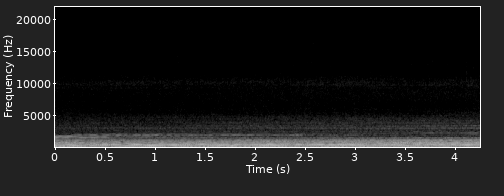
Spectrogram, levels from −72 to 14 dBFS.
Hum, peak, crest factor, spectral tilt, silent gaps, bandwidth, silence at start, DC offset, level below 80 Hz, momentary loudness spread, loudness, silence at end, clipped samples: none; -4 dBFS; 12 dB; -8.5 dB/octave; none; 11 kHz; 0 s; under 0.1%; -52 dBFS; 2 LU; -18 LUFS; 0 s; under 0.1%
